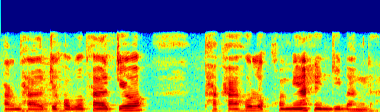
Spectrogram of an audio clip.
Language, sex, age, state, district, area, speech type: Assamese, female, 60+, Assam, Golaghat, rural, spontaneous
